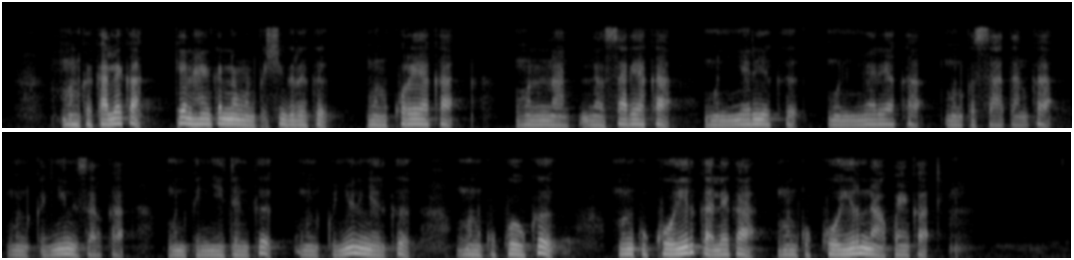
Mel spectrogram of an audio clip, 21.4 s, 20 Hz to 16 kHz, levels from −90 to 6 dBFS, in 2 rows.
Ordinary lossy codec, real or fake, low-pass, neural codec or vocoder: none; real; 7.2 kHz; none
